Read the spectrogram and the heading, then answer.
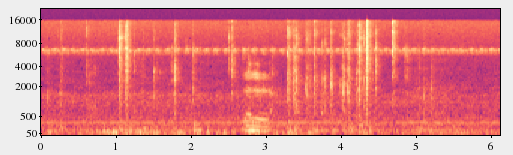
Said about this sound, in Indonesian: hmm, dimana ada suara ketik-ketikan ada suara CPU fan-nya muter ada suara kipas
